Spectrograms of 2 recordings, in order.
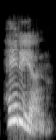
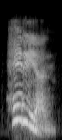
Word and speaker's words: Hadean: can is an eon Haitian hey D and Haitian Haitian is an eon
